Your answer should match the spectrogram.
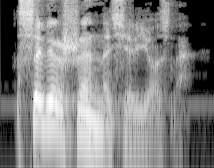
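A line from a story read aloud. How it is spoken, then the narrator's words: Snorting. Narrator (Russian): Морпех хмыкнул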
